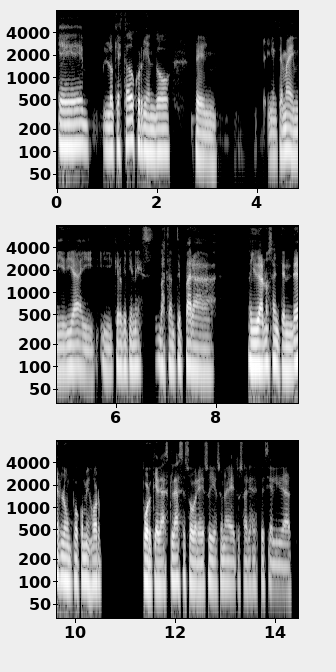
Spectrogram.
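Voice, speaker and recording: A man hosting a podcast interview, affirming his guest and asking slow, searching questions. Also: sits low, steady tone, darkish tone, no room sound, clean studio sound. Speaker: podcast host.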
